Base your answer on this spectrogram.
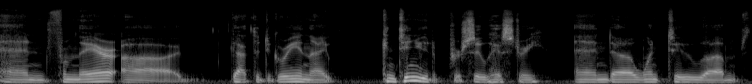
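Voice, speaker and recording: In a very clean recording with a silent background, a man speaks fairly slowly with a New York accent. His pitch is medium, with ordinary variation. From New York, Long Island. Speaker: higher education official. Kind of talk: interview.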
